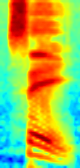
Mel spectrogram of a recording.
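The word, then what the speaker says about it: say: সেই মানে বলা বন্ধুরা আমরা কিন্তু বলে থাকি সে হবে না হবে সেই এ এর উচ্চারণ হবে এই তাহলে এস এ ওয়াই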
